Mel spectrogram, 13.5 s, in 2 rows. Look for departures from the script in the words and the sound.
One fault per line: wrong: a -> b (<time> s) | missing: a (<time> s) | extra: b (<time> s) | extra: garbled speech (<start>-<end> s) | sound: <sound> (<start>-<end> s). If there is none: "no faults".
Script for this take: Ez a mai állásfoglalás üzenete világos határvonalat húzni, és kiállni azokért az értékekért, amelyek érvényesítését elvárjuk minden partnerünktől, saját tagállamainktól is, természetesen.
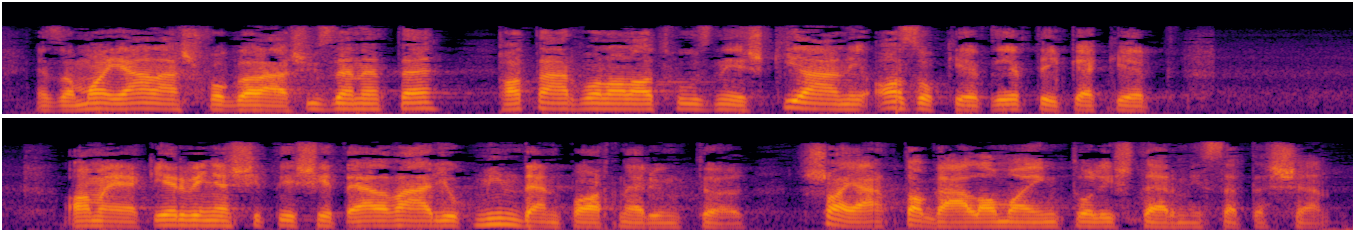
missing: világos (2.2 s)
missing: az (5.0 s)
